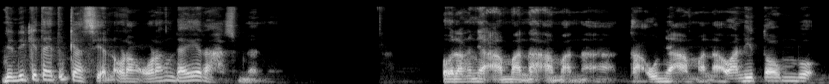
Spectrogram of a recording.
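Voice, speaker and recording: Hoarse man preaching. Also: mid-range voice, moderate pace, long pauses, a little mellow. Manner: fervent, urging, repetitive. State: hoarse, recovering from illness. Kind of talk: preaching talk to followers.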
